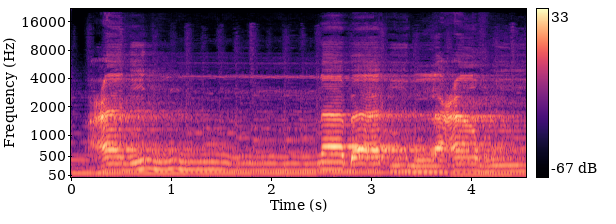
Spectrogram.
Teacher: nun yang bertasydid harus kita dengungkan 2 harokat. Hukumnya disebut gunnah.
